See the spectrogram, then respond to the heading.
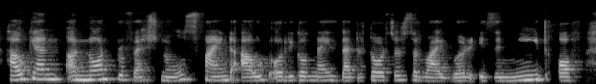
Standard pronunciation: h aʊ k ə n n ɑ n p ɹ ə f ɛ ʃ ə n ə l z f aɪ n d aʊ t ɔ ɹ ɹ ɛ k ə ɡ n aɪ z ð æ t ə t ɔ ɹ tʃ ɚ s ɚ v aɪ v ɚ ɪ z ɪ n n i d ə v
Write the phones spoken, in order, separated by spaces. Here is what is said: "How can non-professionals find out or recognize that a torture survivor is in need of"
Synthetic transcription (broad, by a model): h aʊ k ə n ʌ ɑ n p ɹ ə f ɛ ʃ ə n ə l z f aɪ n d aʊ t ɔ ɹ ɹ ɛ k ə ɡ n aɪ z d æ t ə t ɔ ɹ tʃ ɚ s ɚ v aɪ v ɚ ɪ z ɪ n n i d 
